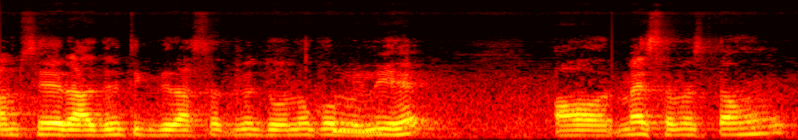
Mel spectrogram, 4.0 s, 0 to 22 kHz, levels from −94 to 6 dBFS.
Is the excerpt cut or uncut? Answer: cut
